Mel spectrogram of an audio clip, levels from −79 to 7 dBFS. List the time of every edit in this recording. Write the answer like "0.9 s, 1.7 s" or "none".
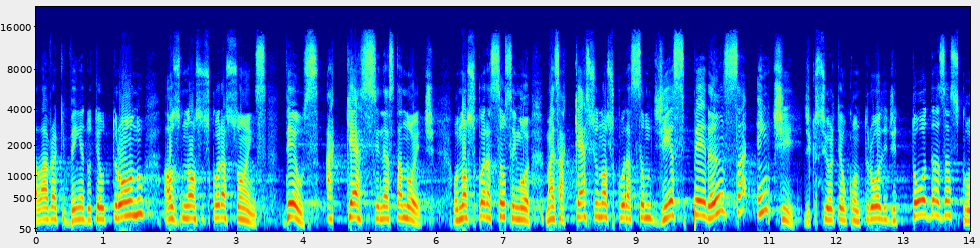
7.0 s, 11.5 s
